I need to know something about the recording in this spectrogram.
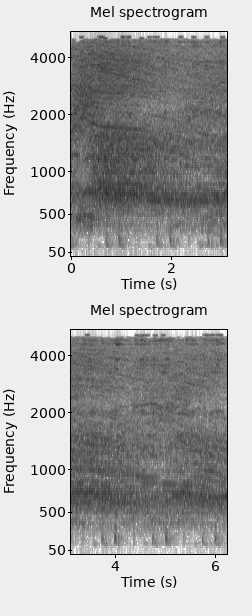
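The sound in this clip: A crowd chants loudly in welcome, a massed wash of voices carried over a regular, rhythmic low pulse that repeats many times.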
